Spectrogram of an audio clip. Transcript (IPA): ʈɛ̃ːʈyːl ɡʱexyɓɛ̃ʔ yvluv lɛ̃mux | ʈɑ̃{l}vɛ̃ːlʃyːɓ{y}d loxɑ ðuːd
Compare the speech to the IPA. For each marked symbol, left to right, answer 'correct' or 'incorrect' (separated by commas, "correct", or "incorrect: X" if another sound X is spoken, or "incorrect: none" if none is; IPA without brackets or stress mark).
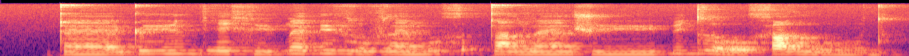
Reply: correct, correct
